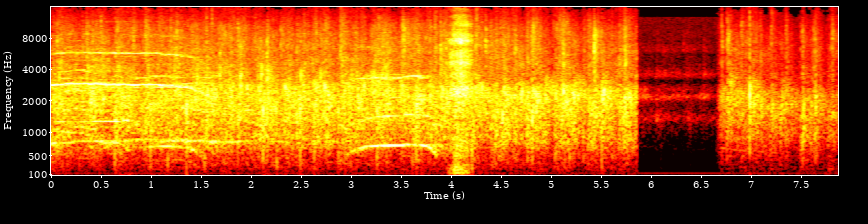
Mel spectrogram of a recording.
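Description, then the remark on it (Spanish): An audience at a church sermon breaks into sustained, dense applause for the Lord, steady and loud for several seconds, with a brief drop-off near the end before clapping resumes. Some shouts and tonal voices ride over the clapping. “Vamos, si lo que aplauda al Señor.”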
